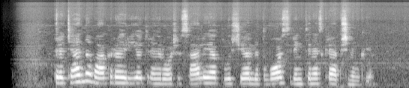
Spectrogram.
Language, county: Lithuanian, Vilnius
